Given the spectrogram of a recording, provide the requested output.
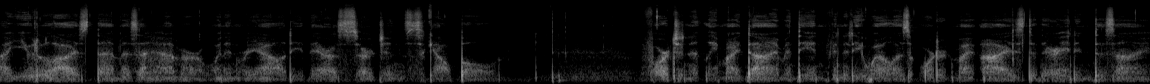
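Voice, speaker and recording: A man is whispering over noticeable background noise. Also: moderate pace. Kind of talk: ASMR comic book reading. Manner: whispered.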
